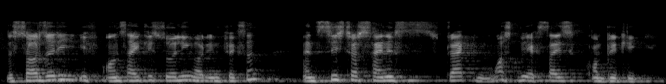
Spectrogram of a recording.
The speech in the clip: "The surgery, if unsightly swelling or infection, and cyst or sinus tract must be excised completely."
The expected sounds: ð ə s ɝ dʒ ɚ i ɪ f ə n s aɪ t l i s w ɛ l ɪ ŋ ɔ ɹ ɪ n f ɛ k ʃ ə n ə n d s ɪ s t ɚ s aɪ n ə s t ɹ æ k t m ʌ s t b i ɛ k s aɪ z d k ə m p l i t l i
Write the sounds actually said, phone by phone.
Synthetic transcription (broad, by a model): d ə s ɝ dʒ ɚ i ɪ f ə n s aɪ t l i s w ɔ l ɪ ŋ ɔ ɹ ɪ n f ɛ k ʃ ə n ə n d s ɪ s t ɚ s aɪ n ə s t ɹ æ k t m ʌ s t b i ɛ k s aɪ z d k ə m p l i t l i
